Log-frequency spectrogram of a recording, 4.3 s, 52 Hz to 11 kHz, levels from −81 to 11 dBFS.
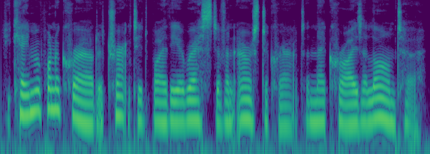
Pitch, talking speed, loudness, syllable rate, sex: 165 Hz, 235 wpm, -19 LUFS, 6.3 syllables/s, female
